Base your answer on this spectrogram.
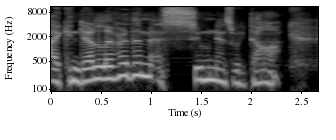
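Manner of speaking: quiet, muttered whisper. Narrating a scene, voicing a character whispering to himself. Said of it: "You hear Dirk whispering to himself".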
